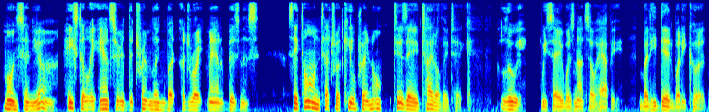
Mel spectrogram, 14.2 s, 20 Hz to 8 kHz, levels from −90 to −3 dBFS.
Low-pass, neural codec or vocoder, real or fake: 7.2 kHz; none; real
